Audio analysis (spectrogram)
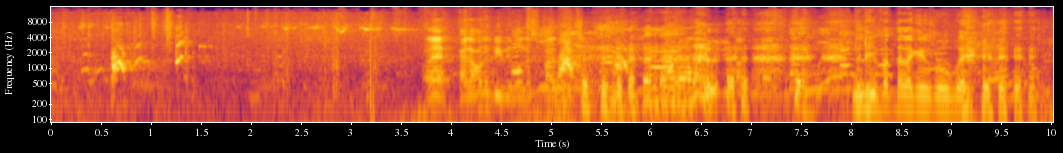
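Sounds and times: dog barking: 0.3 - 1.4.

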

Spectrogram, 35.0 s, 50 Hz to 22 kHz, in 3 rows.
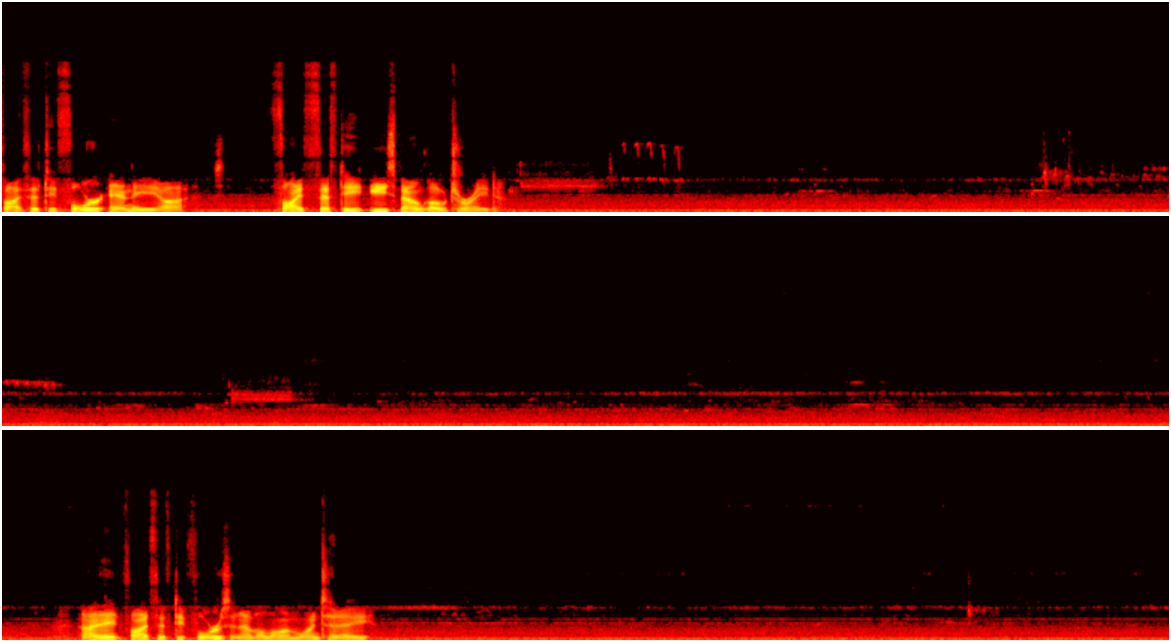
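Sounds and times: low steady background noise: 0.0 - 35.0
short bird chirps: 5.1 - 6.8, 12.9 - 15.1.

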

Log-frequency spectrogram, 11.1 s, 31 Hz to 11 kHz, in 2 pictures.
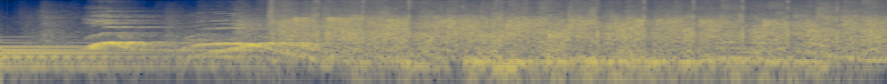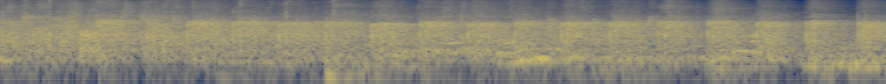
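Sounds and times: whoop: 1.2 - 2.0
audience clapping and cheering: 1.4 - 11.0.

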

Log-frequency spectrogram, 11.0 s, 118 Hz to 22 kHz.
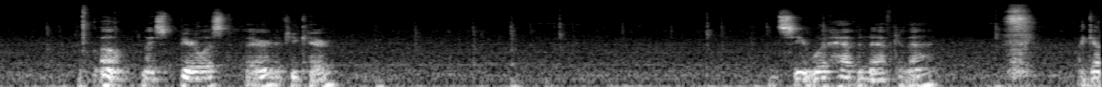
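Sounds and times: computer mouse clicks: 0.4 - 1.0, 3.7 - 8.4.

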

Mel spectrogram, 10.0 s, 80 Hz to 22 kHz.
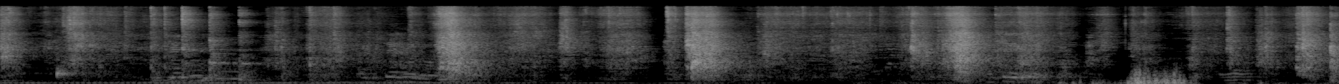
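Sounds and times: hoe scraping wet mud on concrete: 0.0 - 10.0.

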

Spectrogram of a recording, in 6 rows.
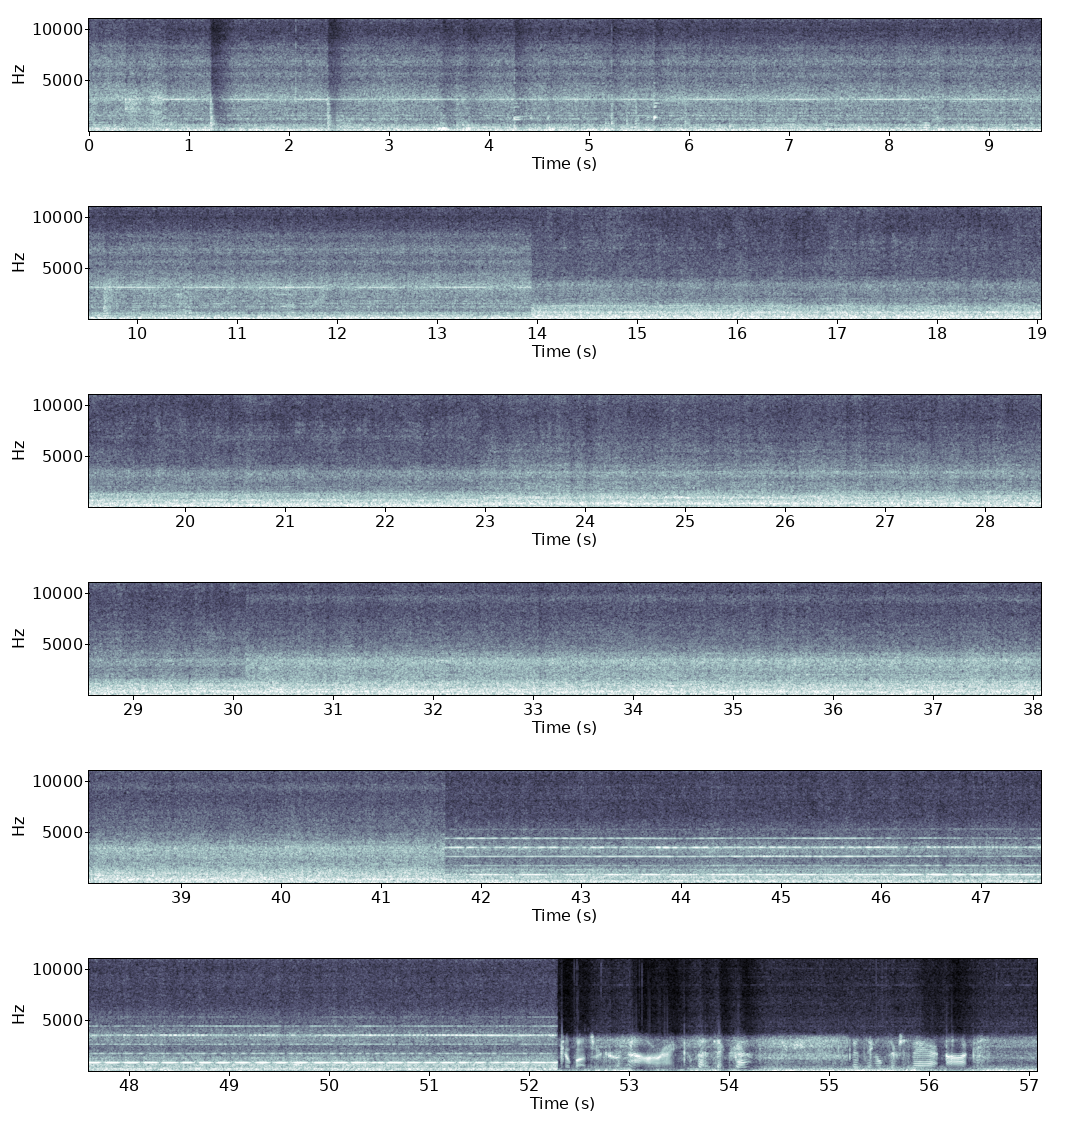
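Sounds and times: jet aircraft noise: 0.0 - 57.0
faint high whine: 5.8 - 56.7.

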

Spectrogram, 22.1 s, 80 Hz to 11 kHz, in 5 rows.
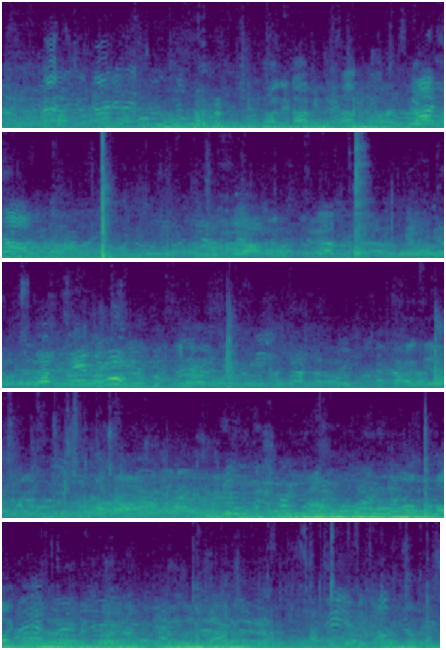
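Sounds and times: football kicked with sharp thud: 5.4 - 5.7.

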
